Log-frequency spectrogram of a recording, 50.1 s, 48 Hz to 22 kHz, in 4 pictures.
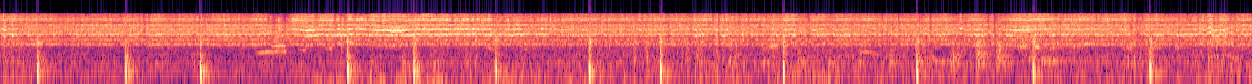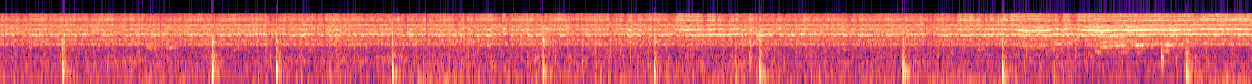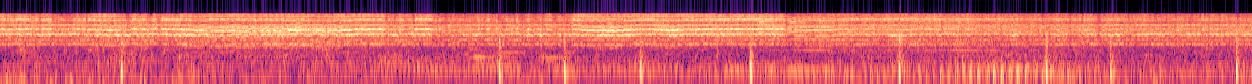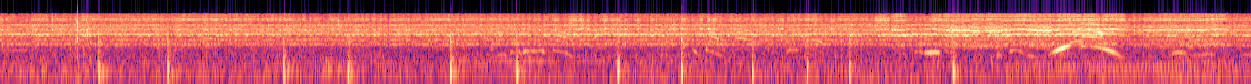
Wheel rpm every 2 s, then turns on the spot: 230, 230, 230, 230, 230, 230, 230, 230, 240, 230, 230, 230, 230, 220, 220, 230, 230, 230, 240, 230, 230, 230, 230, 220, 230.
none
